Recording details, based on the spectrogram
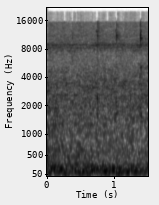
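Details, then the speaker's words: BFS baitcasting reel drag clicker sounding muffled: a few faint, thin ticks, roughly three a second, barely above the room. Far too quiet, inaudible on the water; owner suspects something needs bending or tweaking. "but they're so freaking quiet. Not good."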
